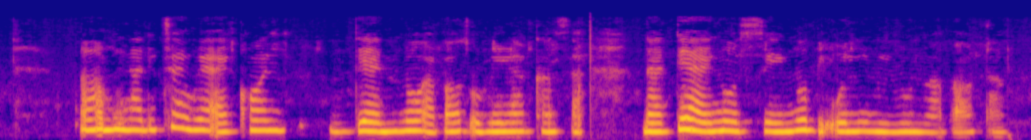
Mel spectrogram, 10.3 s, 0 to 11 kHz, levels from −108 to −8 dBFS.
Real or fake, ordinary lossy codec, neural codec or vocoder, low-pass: fake; AAC, 48 kbps; codec, 16 kHz, 4 kbps, FreqCodec, larger model; 7.2 kHz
